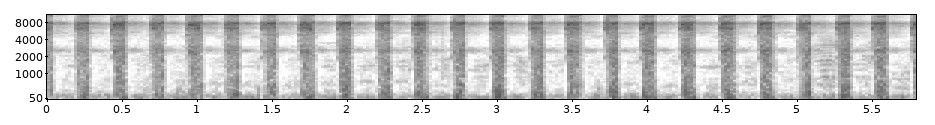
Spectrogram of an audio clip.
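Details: Belalang kecek grasshopper, a master recording for training champion songbirds: dry, scratchy pulses repeated steadily about four times per second, each with a bright high hiss, and no other sounds.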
